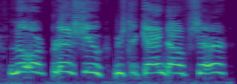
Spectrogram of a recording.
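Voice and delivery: very high, loud startled gardener; flustered servant Sam. Acted. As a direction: blurt respectfully in a high character voice. Sam caught, answers wizard.

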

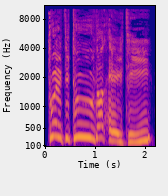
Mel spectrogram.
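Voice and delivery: very high, loud, slow shriek. A narrator's reading. Earthworm corrects the lying Centipede, shrieking. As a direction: shriek the correction as an outraged worm. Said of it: "shrieked the Earthworm".

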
